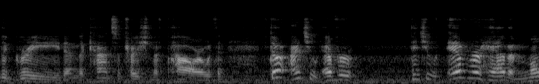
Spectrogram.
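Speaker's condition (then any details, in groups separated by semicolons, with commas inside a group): No condition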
